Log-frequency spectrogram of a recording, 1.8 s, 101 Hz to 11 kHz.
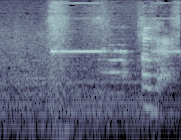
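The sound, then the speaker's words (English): A microwave oven runs with a steady whirring hum while an egg cooks inside, and a couple of short crackling bursts from the cooking egg break through it, moderately loud. “You can cook an egg in the microwave. Did you know? You shouldn't. All right, I'm hearing noises, but we only have 10 seconds left, so I think it's all going to be okay.”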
